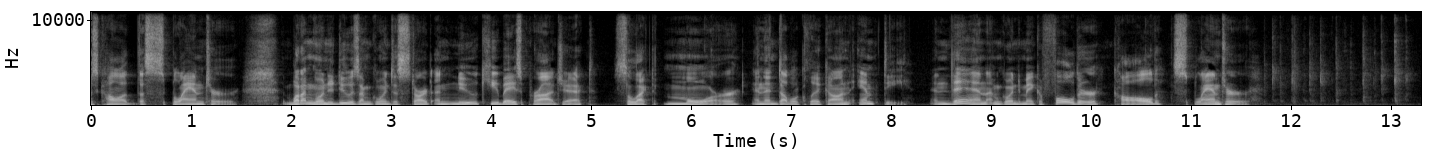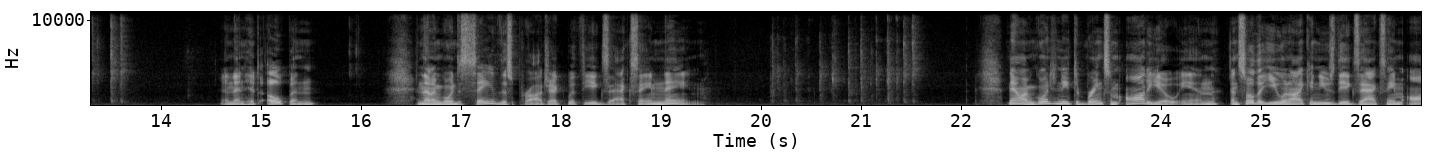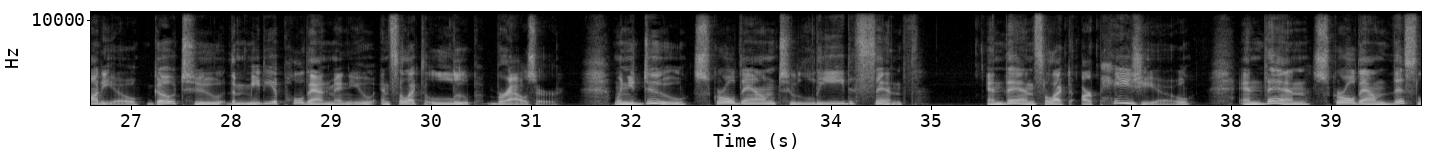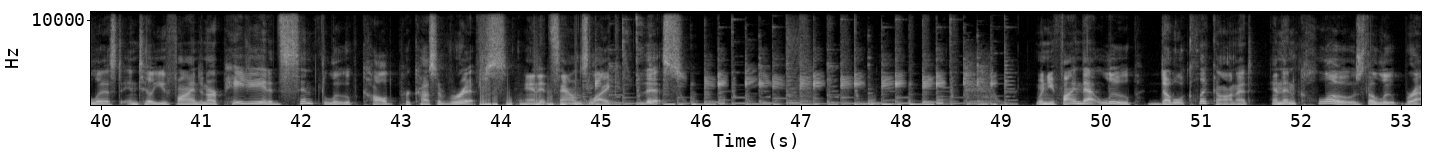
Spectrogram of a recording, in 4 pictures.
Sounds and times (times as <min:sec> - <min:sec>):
Speech: 0:00.0 - 0:11.8, 0:14.6 - 0:15.6, 0:16.5 - 0:19.5, 0:22.4 - 0:45.9, 0:49.3 - 0:53.2.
